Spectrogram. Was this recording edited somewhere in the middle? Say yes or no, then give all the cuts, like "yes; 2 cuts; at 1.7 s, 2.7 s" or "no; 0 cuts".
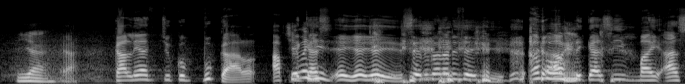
no; 0 cuts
